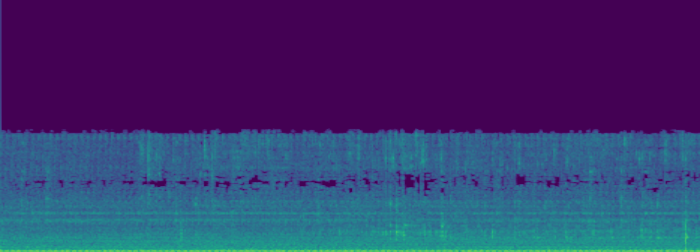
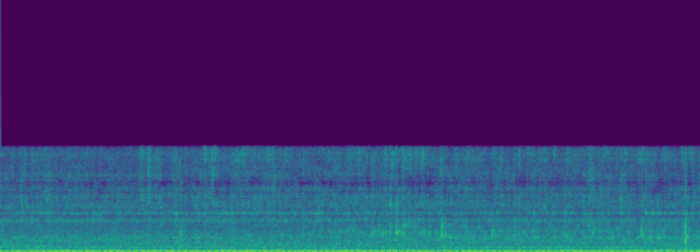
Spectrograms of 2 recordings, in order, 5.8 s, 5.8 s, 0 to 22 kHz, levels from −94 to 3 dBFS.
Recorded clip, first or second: first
